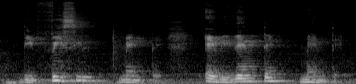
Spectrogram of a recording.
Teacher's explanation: hay acento en difícil, difícil, y acento en mente, en el men. En este caso, la regla nos dice que tomamos el acento de la palabra raíz, es decir, mente, dejamos el adverbio a un lado. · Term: 2 tipos de acento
